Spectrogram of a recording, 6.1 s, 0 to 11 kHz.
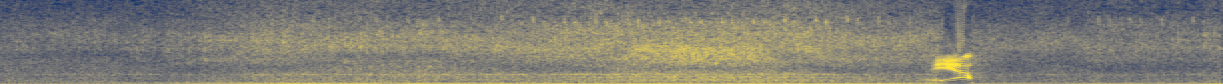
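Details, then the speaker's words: Jeep after exhaust manifold replacement and retightening all bolts: low, steady, even hum idling at 800 rpm with a brief chirp near the end; normal idle after the fix. "yeah idling steadily at 800"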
